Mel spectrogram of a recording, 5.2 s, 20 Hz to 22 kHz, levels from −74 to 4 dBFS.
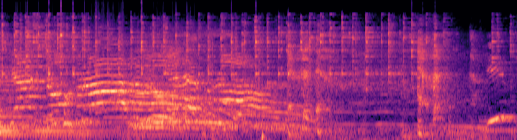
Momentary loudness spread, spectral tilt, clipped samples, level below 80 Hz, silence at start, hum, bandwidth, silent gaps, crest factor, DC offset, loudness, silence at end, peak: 12 LU; -1.5 dB/octave; 0.4%; -40 dBFS; 0 s; none; over 20 kHz; none; 12 dB; 0.1%; -10 LUFS; 0 s; 0 dBFS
